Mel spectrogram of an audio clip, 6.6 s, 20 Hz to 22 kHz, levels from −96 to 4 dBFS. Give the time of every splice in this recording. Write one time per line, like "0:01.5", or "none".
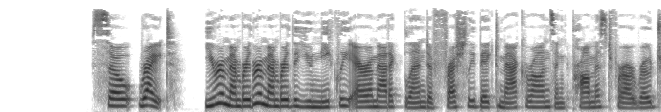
0:01.9
0:02.5
0:05.7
